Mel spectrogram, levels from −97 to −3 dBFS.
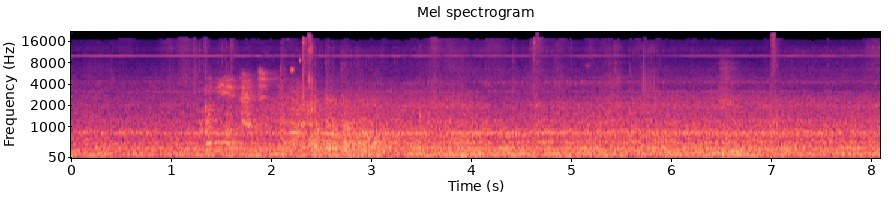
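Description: From 2.09 to 2.37 s, and again from 5.21 to 5.53 s, the sound breaks into DAB burbling. Weak reception lets bit errors slip past error correction into the MP2 stream, roughly a few tenths of a percent of bits. Corrupted samples give short blips of noise in single sub-bands, and corrupted scale factors throw individual sub-bands up or down in level for up to a frame. A spectrogram shows scattered rectangular blocks in isolated bands, each lasting up to one frame. The waveform shows uneven bursts.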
